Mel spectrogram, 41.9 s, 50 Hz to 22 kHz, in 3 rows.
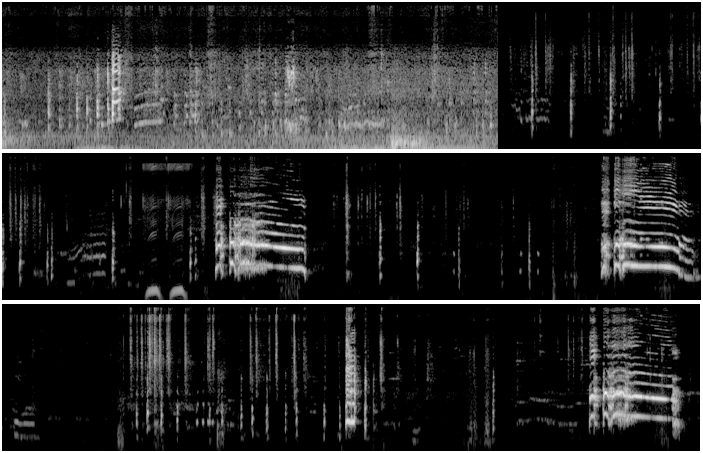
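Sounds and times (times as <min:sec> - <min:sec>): chickens clucking softly: 0:00.0 - 0:18.2, 0:19.3 - 0:25.8, 0:26.6 - 0:39.8
rooster crowing: 0:18.2 - 0:20.1, 0:26.0 - 0:27.9, 0:38.2 - 0:41.6.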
